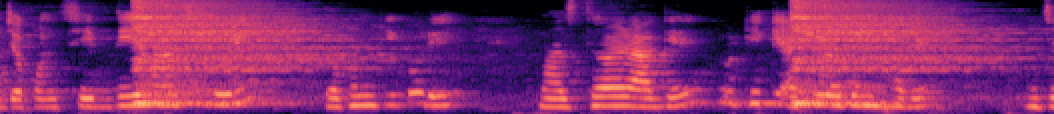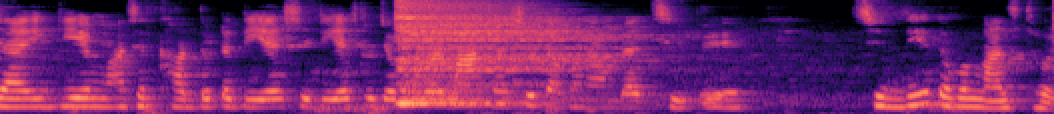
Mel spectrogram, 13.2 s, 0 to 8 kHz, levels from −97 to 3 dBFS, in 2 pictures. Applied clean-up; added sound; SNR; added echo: classical method WPE with log-MMSE.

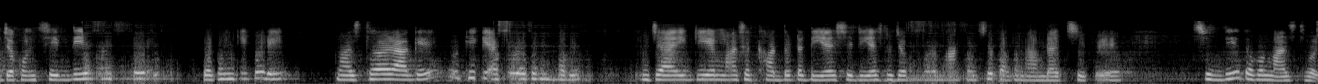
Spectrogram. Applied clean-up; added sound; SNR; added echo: neural separator model SepFormer DNS4.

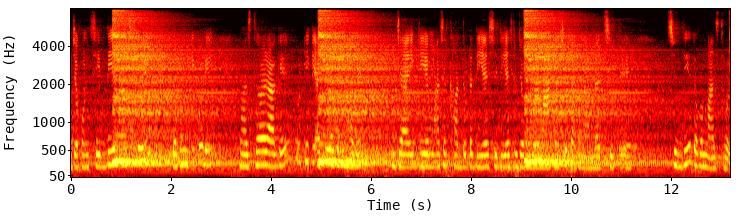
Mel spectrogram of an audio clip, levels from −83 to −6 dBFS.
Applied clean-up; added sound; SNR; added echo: none; Crash cymbal; -2 dB; reverberation time 1.8 s.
